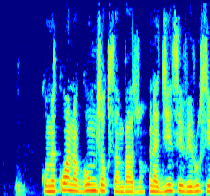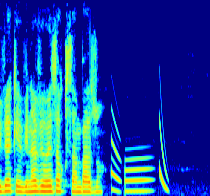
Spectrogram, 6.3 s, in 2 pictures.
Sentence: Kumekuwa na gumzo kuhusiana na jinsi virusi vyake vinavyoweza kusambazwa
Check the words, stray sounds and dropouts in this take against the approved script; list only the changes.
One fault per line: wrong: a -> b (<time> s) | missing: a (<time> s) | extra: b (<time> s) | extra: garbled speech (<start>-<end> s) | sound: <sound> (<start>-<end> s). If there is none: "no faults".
wrong: kuhusiana -> kusambazwa (1.6 s)
sound: chirp (4.8-5.7 s)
